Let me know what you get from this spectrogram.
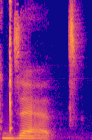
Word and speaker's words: debt: Debt. Debt. The B is silent.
